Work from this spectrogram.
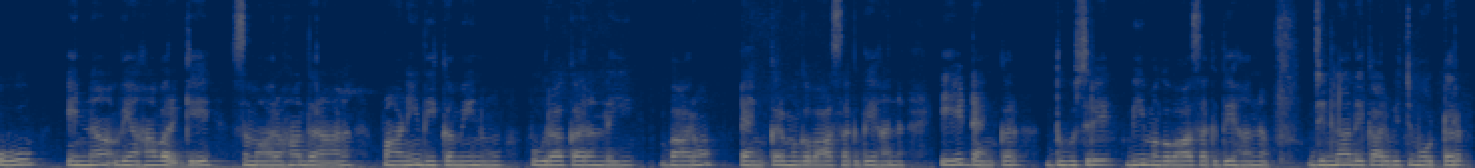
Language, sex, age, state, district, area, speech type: Punjabi, female, 30-45, Punjab, Shaheed Bhagat Singh Nagar, urban, spontaneous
